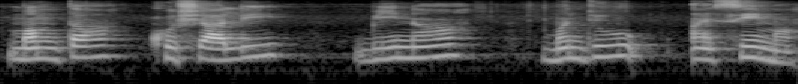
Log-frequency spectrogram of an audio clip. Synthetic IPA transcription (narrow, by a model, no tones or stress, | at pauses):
mɐmt̪akʰoʃaːli | ɓiːna | mɐ̃ɲd͡ʑʱuː | ɛ̃ːsiːmãː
